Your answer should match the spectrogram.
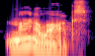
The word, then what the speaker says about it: monologues: is a short uh sound like cup and up mana mana man logs and the last o is the a sound like dog and call a logs together monologues each o has a different pronunciation example you can listen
